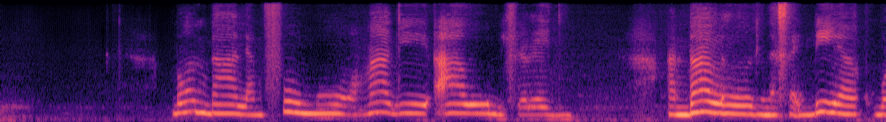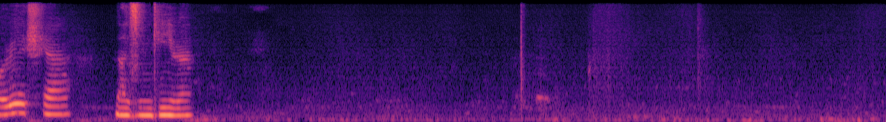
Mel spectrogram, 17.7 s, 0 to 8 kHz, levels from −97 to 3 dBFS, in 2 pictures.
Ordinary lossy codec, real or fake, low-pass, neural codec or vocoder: AAC, 48 kbps; fake; 7.2 kHz; codec, 16 kHz, 1 kbps, X-Codec, HuBERT features, trained on general audio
